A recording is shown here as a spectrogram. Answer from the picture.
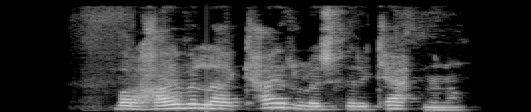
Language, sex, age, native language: Icelandic, female, 18-19, Icelandic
